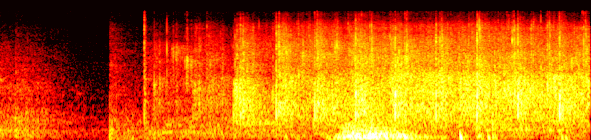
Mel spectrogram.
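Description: Audience applause: many hands start clapping about a second in, and the clapping swells to a steady level.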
